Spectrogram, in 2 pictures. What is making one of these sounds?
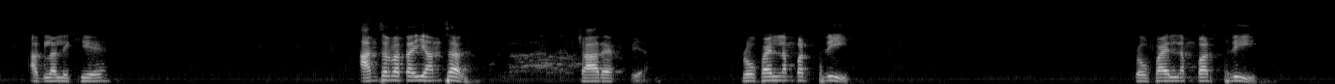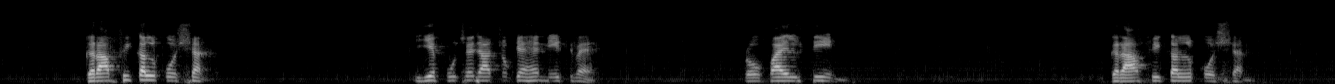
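A man speaks into a close microphone in short, measured phrases with pauses between them.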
